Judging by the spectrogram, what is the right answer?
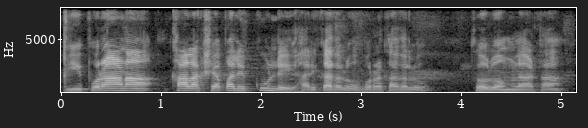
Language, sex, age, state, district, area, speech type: Telugu, male, 60+, Andhra Pradesh, Bapatla, urban, spontaneous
